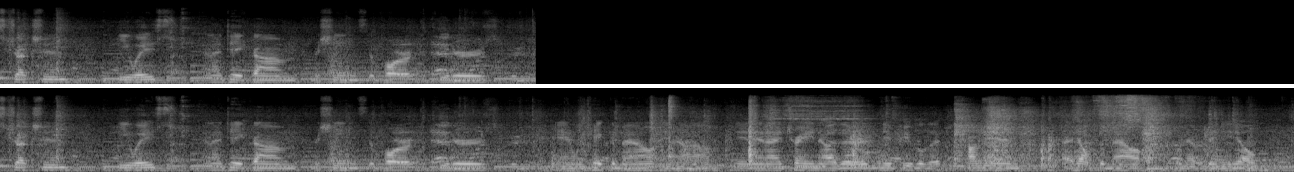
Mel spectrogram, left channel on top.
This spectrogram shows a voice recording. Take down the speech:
e-waste, and I take machines apart, computers, and we take them out, and then I train other new people that come in. I help them out whenever they need help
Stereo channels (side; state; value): left; drops out; at 5.4 s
